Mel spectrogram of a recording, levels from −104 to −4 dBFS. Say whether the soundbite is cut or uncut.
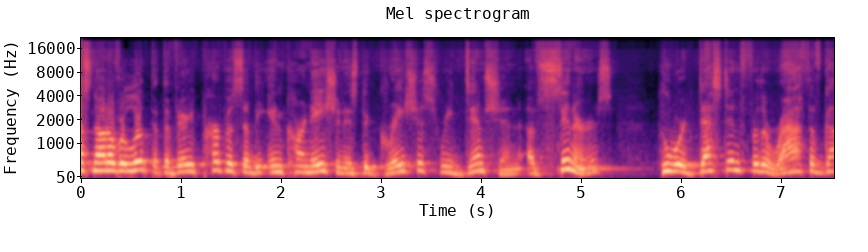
uncut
